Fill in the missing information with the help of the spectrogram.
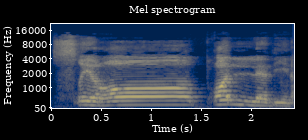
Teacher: Light کر کے پڑھیں گے۔ تو صرا، اب یہاں کیا صرا، صاد کے نیچے تو زیر ہے لیکن را کے اوپر اپنی حرکت ہے، وہ کیا ہے زبر ہے، تو ہم را کو موٹا کریں گے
